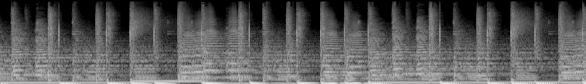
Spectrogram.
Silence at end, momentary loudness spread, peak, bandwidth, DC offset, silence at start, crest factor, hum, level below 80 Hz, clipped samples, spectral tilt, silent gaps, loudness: 0 s; 3 LU; 0 dBFS; 20 kHz; under 0.1%; 0 s; 14 dB; none; -14 dBFS; under 0.1%; -4 dB/octave; none; -16 LUFS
